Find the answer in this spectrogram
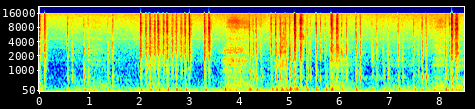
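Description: Typing on a computer keyboard: a few scattered key clicks at first, then fast runs of keystrokes from about two seconds in, with a brief pause in the middle.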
